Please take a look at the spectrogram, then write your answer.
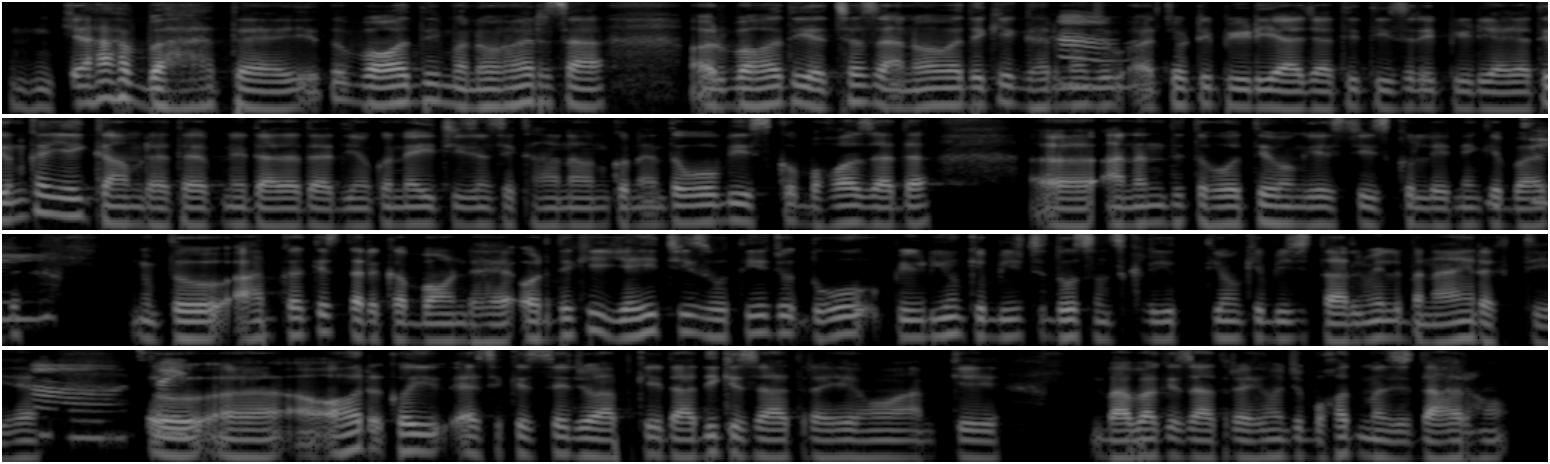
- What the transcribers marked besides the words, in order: laughing while speaking: "क्या बात है!"; in English: "बॉन्ड"
- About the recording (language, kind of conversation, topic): Hindi, podcast, घर पर दो संस्कृतियों के बीच तालमेल कैसे बना रहता है?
